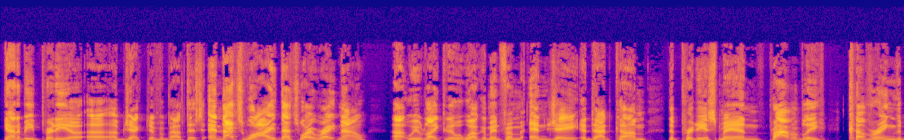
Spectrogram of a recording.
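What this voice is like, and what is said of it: Smooth radio announcer voice. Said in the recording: “I was going to compliment your radio voice”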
